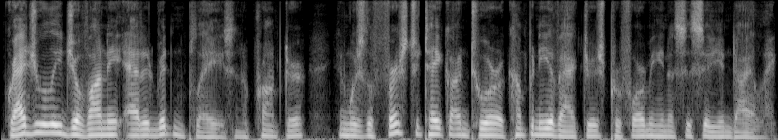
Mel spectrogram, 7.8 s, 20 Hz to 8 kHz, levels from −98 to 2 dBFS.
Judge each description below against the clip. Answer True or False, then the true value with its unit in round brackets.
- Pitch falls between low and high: False (120 Hz)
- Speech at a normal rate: True (195 wpm)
